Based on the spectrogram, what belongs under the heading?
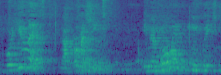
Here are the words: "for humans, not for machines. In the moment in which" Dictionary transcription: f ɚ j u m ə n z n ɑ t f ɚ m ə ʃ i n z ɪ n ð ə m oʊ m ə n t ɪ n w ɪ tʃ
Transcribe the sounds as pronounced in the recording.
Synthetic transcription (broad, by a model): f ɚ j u ə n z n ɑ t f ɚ m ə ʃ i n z ɪ n ð ə m oʊ m ə n t ɪ n w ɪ tʃ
